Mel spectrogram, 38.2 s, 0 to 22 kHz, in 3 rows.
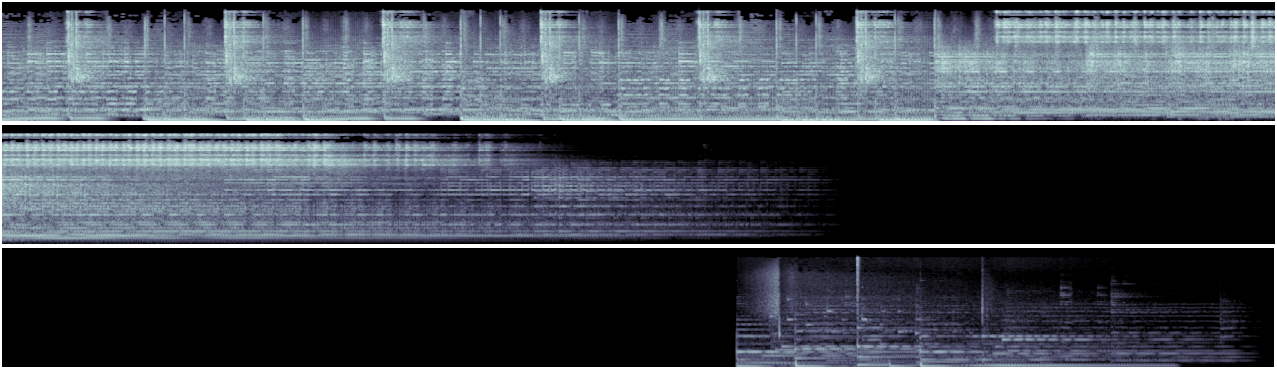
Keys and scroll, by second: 4.0 ctrl+z, 4.5 ctrl+c, 7.7 ctrl+g, 8.4 ctrl+v, 15.2 ctrl+a, 29.9 ctrl+Home.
